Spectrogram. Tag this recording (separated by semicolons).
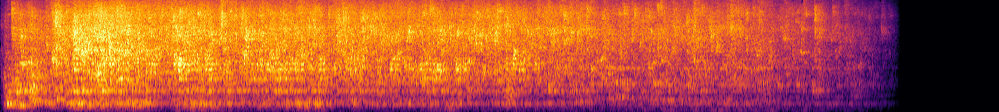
cistern; toilet; water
